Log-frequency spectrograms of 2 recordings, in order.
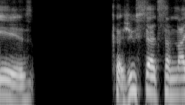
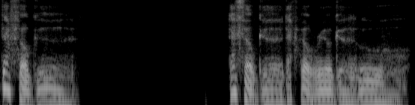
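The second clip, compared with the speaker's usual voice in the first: very soft, blissed-out murmur; mock-overwhelmed, hushed satisfaction; hushed savouring; 12 semitones lower, 11 dB quieter than usual. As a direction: barely voice it, as if savouring deep relief. Savours hearing the apology.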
